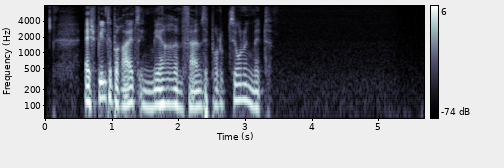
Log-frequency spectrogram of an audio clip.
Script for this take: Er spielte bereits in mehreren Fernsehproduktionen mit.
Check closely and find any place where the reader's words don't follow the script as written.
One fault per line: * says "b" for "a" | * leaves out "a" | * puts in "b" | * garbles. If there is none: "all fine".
all fine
